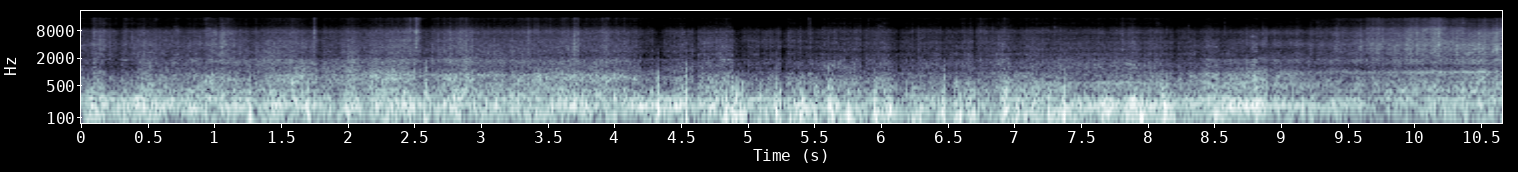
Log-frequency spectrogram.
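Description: Passenger train running at speed, heard from inside the coach: a loud, steady rumble and rush of wheels on rails, with occasional faint clacks.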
